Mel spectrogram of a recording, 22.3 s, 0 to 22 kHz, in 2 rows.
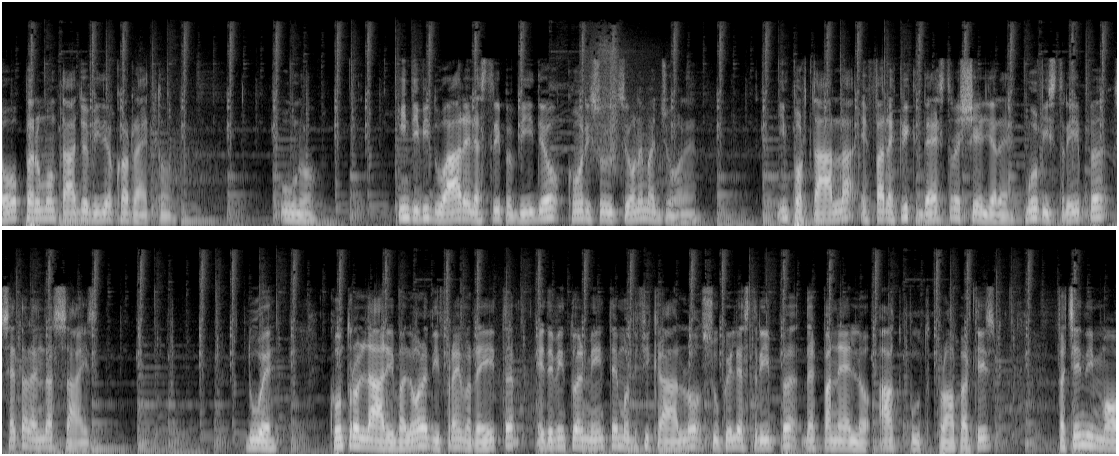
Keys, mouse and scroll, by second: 0.9-3.2 drag, 4.5-7.0 middle drag, 7.0 KP_Decimal, 8.9 click, 10.7-13.9 right drag, 18.0 shift+b, 21.0 shift+b.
